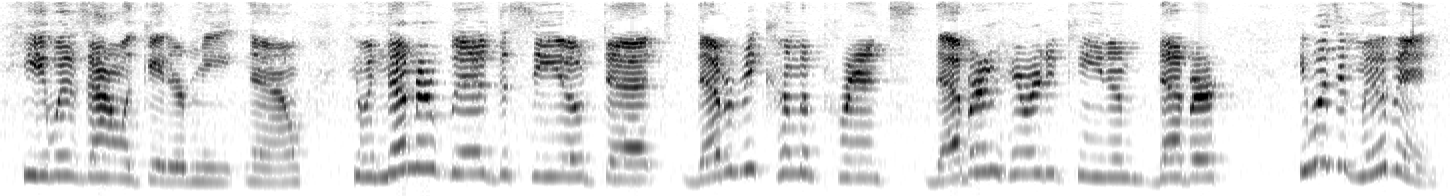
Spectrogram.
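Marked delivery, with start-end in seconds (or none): none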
